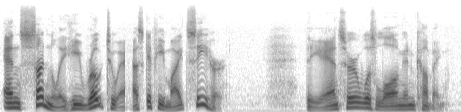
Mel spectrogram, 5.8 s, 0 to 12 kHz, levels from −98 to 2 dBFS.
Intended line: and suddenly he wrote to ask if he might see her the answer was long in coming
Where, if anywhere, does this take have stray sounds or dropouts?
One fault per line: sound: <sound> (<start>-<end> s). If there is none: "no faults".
sound: dropout (1.5-1.7 s)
